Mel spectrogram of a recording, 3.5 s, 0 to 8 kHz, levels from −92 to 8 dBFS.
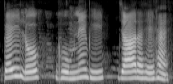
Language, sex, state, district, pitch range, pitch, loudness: Hindi, female, Chhattisgarh, Raipur, 225-265 Hz, 235 Hz, -17 LUFS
